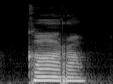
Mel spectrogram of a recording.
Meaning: penalty, punishment, retribution
- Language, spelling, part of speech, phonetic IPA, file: Ukrainian, кара, noun, [ˈkarɐ], Uk-кара.ogg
